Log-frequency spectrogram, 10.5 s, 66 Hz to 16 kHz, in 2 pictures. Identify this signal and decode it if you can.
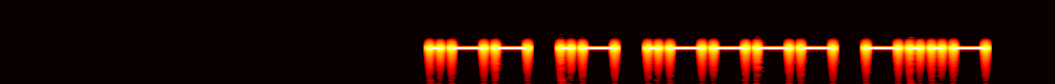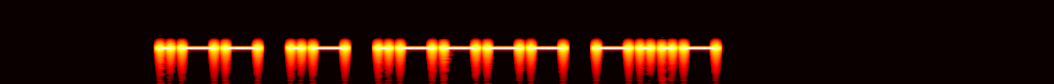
Morse code, heard as a keyed tone, about 21 wpm, 700 Hz. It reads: WA1X WA1X
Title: USA Call Signs - 4 Characters - Repeated 2x - 22wpm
